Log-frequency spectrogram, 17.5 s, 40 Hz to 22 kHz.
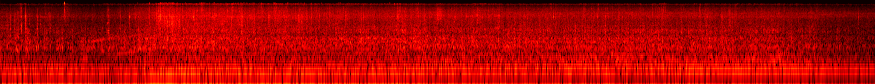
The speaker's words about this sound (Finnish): Pari 100 metriä kiihdytystä ja sitten pieni nykäys ohjaussauvasta taakse ja hups, olimmekin sitten lennossa.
